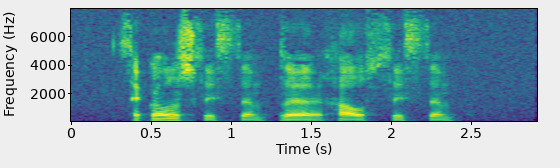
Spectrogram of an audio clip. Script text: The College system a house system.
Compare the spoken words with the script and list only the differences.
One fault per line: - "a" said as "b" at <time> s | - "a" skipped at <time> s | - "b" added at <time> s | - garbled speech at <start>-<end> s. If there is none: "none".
none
